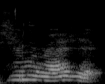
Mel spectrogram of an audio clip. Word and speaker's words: hemorrhagic: Hemorrhagic. Hemorrhagic. That's how you pronounce it.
